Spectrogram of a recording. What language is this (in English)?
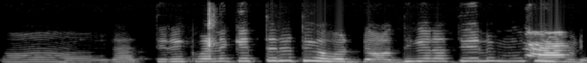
Odia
